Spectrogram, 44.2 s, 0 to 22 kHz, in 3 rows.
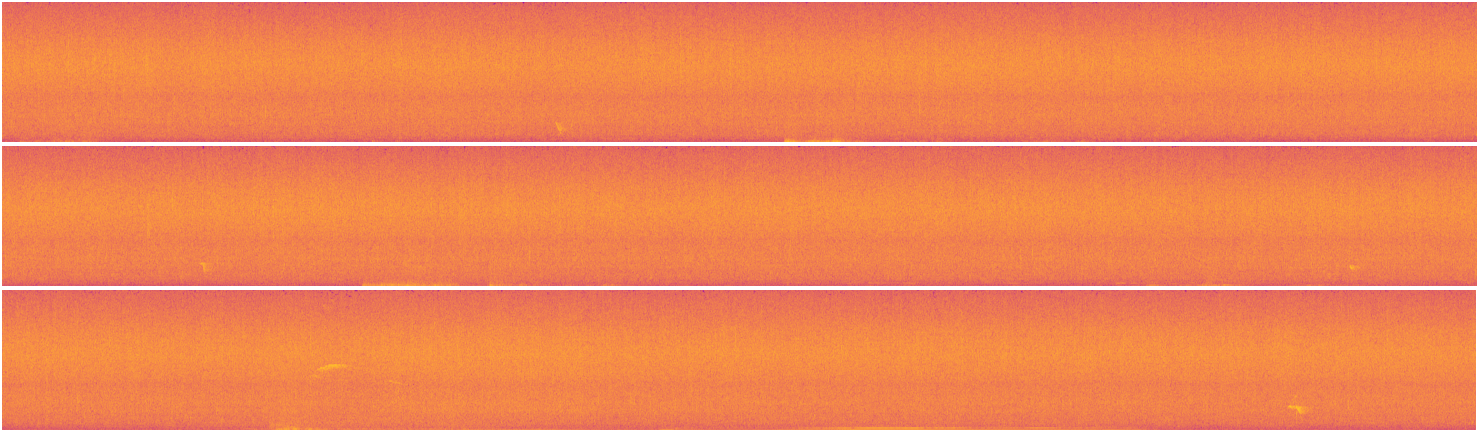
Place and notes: Pubu Road, Wulai Dist., New Taipei City - Sound of water and Birds
Sound of water, Birds call, Track construction
Zoom H2n MS+ XY
New Taipei City, Taiwan, 5 December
